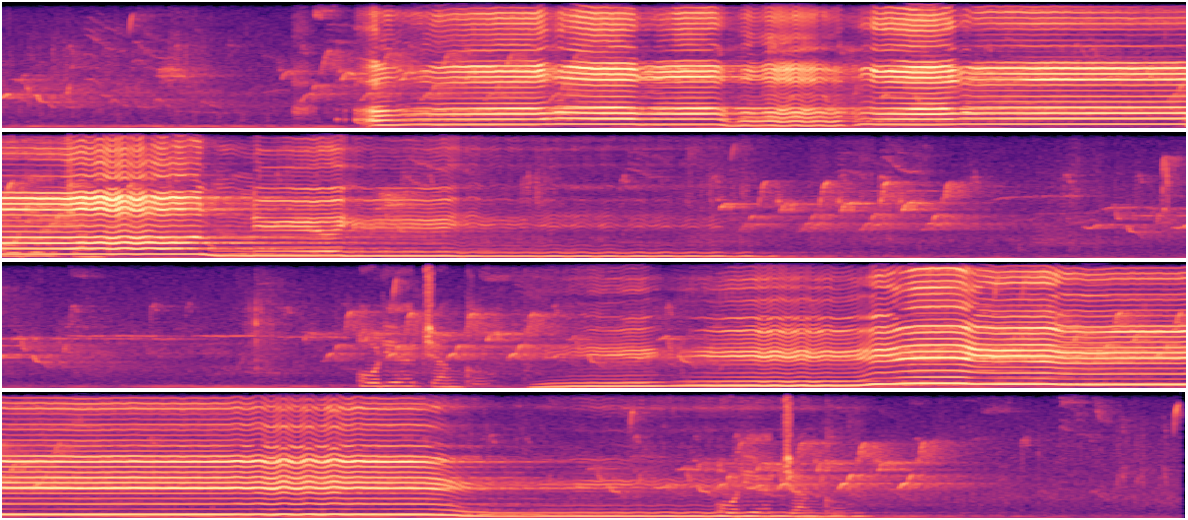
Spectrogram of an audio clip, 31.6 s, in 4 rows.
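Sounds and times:
shamanic woman chanting in the forest: 2.0 - 13.3, 18.2 - 29.8.

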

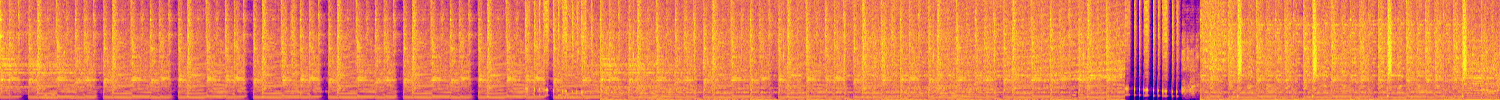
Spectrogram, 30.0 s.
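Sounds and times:
trap rock music: 0.0 - 29.9.

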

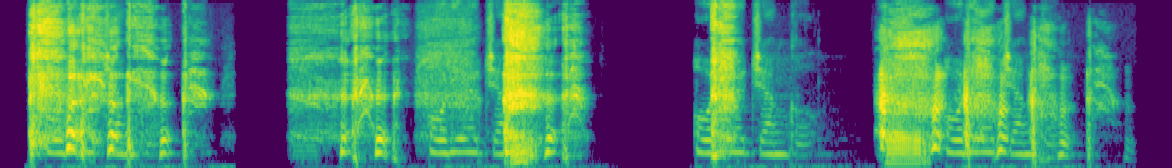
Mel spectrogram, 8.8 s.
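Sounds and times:
man coughing: 0.2 - 3.2, 3.8 - 4.5, 6.6 - 8.5.

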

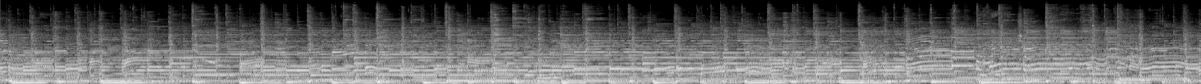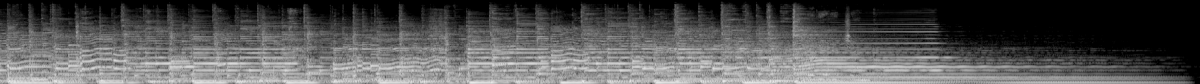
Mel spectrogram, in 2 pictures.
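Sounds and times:
upbeat bluegrass music: 0.0 - 24.0.

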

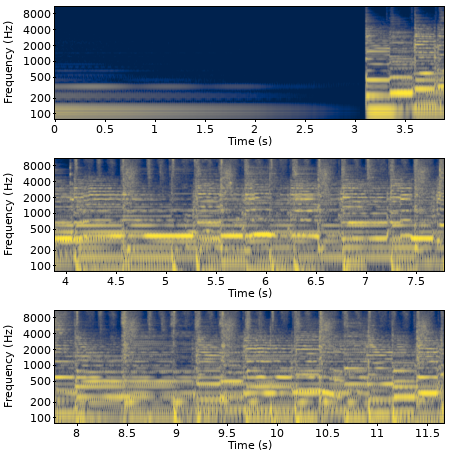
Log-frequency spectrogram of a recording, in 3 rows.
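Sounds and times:
country folk music: 3.1 - 11.6.

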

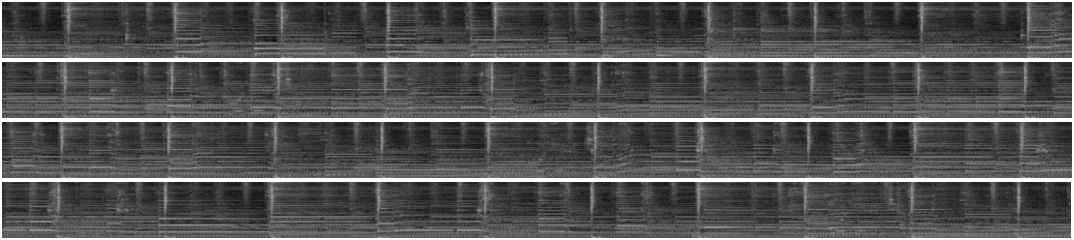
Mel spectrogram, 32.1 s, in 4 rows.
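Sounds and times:
western music loop: 0.0 - 32.0.

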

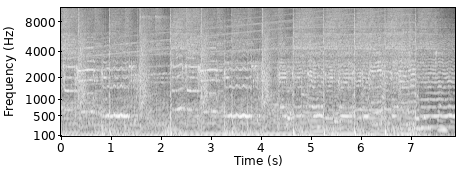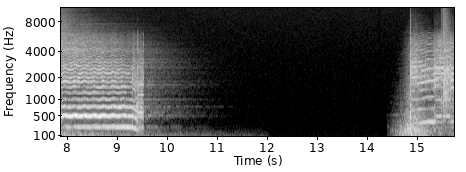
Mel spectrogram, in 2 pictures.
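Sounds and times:
sport game big beat trailer music with guitar: 0.0 - 9.7, 14.6 - 15.7.

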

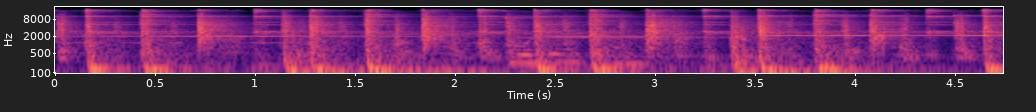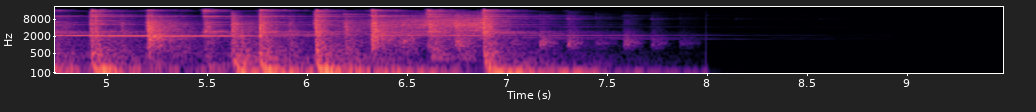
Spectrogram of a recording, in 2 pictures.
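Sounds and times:
hand claps: 0.0 - 7.0
bells jingling: 0.0 - 9.0.

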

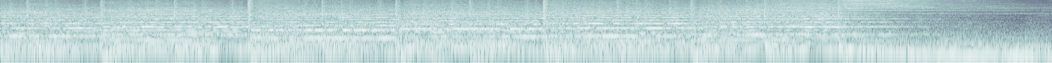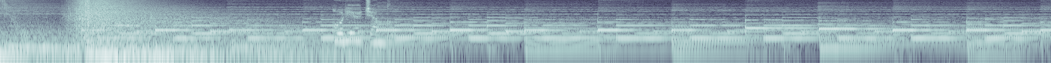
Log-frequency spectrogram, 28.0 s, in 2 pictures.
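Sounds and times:
hard electronic cinematic music: 0.0 - 20.7.

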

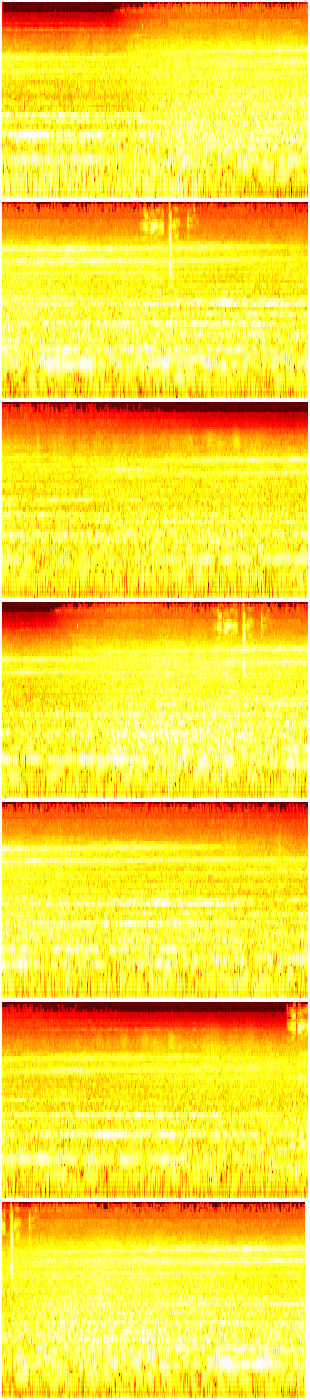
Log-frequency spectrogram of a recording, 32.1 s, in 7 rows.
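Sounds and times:
cinematic ambient drone: 0.0 - 32.0.

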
